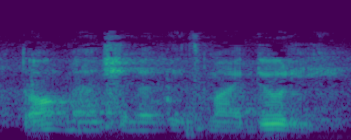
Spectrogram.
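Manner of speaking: mock bone-dry deadpan, spoken very quietly. Telling a joke, speaker voices the husband answering his wife: retelling a dry reply. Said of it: "And he says dryly".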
